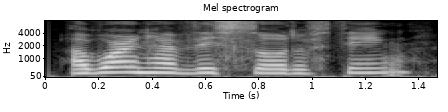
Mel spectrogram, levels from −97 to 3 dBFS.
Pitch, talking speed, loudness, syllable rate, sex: 235 Hz, 285 wpm, -17 LUFS, 5.7 syllables/s, female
